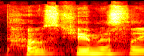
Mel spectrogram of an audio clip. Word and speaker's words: posthumously: Is it posthumously or posthumously? Posthumously. Okay, that's what I thought. Posthumously. I mispronounced that.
